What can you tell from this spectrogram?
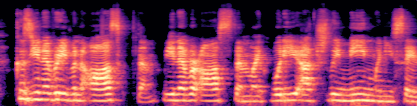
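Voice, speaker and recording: Here is a woman with a Pakistani accent. Her fairly high voice has a bright, sharp tone. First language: Urdu. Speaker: relationship coach. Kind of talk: casual chat. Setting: livestream.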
